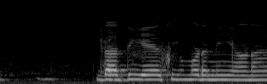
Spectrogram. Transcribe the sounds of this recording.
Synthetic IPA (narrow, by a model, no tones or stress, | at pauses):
d̪ad̪iːɛːəsĩːməɽniːaːnaː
